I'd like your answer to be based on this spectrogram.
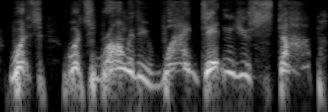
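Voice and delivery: gasping indignation, dragging out the why; breathless guard. Retold or imitated. Guard still panting demands why the driver didn't stop, high winded voice. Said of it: "But he's breathing heavy".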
